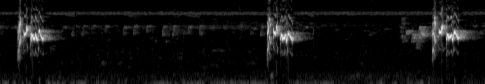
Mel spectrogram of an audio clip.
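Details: Lure recording of a sooty-headed bulbul calling its flock: three short bubbly whistled phrases spaced a few seconds apart, each a fast chirp cluster ending in a smooth falling note, with faint soft notes between them.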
